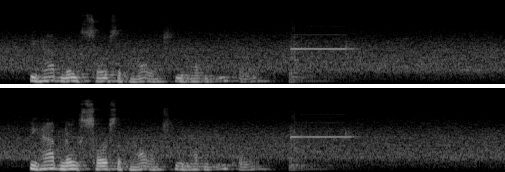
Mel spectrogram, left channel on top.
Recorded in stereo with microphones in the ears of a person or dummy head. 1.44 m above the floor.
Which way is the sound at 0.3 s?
40° right (ahead or behind).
